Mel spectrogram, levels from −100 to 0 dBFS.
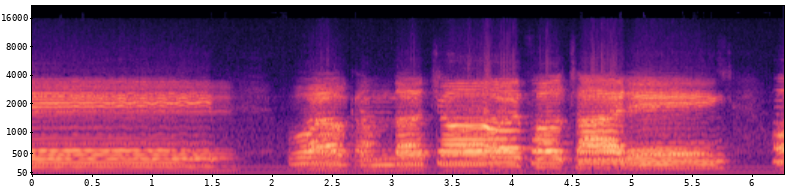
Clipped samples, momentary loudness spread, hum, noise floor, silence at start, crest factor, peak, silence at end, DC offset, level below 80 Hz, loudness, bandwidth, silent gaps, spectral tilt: under 0.1%; 12 LU; 60 Hz at -50 dBFS; -46 dBFS; 0 s; 14 dB; -6 dBFS; 0 s; under 0.1%; -52 dBFS; -18 LUFS; 10.5 kHz; none; -5.5 dB/octave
